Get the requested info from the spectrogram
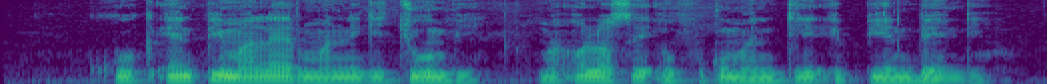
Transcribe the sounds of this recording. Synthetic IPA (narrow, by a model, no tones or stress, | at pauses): kwokɛnpimalɛrmanɪɡɪt͡ʃumbimaʔɔlɔseʔofukomantjeʔepjendendi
